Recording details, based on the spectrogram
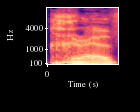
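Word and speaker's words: Kyiv: associated with Ukraine, because Kiev, Ukraine, is where we have our embassy. Now it's called Kryv, as how they want to be pronounced, but I'll just use the old pronunciation, if you will.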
